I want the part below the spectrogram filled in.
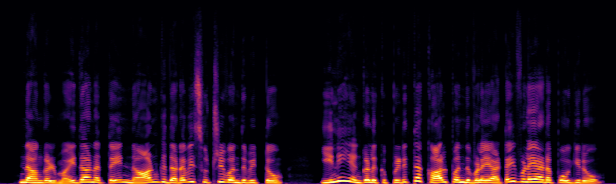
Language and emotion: Tamil, happy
